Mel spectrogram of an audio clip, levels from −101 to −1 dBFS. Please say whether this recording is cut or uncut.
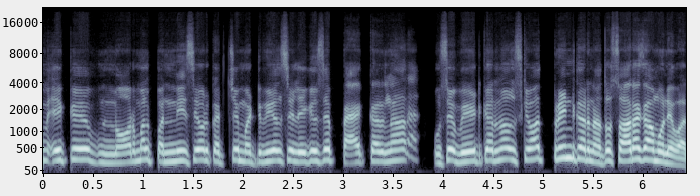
uncut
